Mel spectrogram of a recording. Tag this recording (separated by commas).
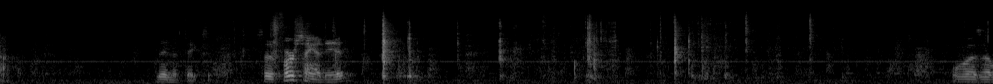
Speech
